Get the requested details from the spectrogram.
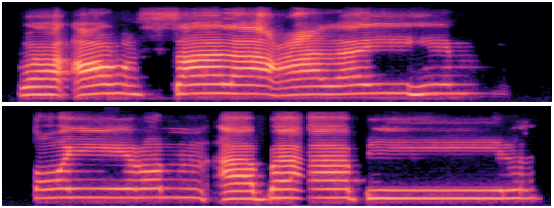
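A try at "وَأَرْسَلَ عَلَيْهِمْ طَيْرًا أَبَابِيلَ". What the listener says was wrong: Tonya tipis, tebalkan ya. Toiron alaihim. Ya, tidak terjeda alaihim dengan toironnya. Wa arsala alaihim toiron ababil. Alaihim toiron ababil. Mim sukun itu ketika dia sukun itu tidak terjeda, tapi dia mengalir ya, tapi tidak dipantulkan seperti itu.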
